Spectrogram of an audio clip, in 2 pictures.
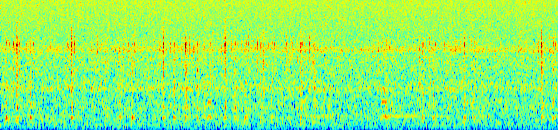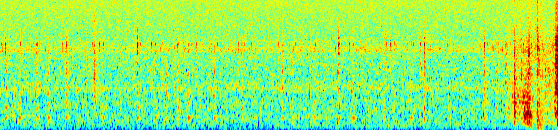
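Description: Near silence: faint room tone with scattered small clicks of a computer mouse.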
